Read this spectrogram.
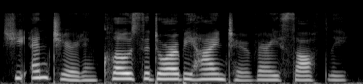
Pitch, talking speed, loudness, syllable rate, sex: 225 Hz, 165 wpm, -18 LUFS, 4.8 syllables/s, female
